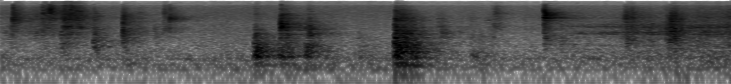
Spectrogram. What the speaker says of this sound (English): Go ahead and put the lid on.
